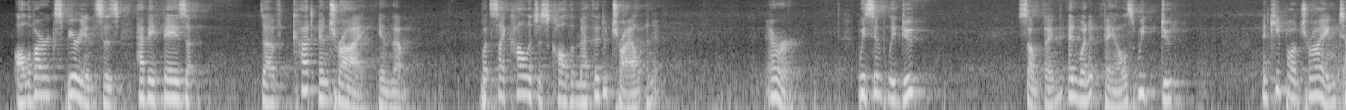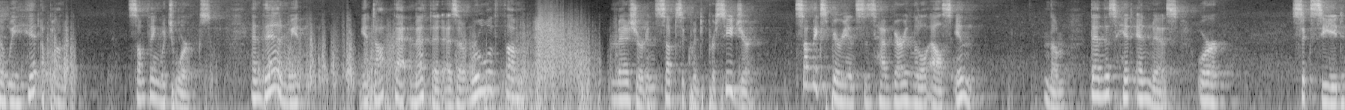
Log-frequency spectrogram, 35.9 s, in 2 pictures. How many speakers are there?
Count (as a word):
one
